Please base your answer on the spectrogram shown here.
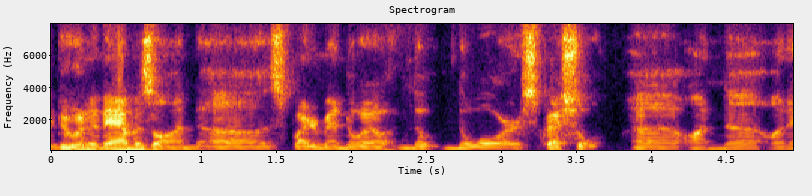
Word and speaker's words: noir: No, I hate pronouncing that word. Noi, whatever. No. No. No. No. No. Yeah, whatever it is. Noir. That's it. That's it. Noir.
